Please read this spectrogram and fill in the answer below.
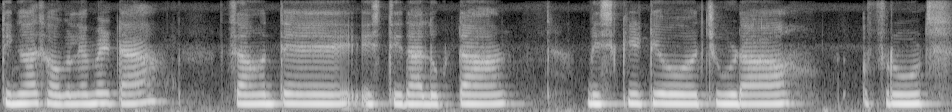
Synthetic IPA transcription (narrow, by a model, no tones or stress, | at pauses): t̪iŋɡasɔɡlemeʈa | saũnt̪eist̪id̪alukʈ̪ã | biskiʈjot͡ʃuɽa | pʰɾuːʈs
